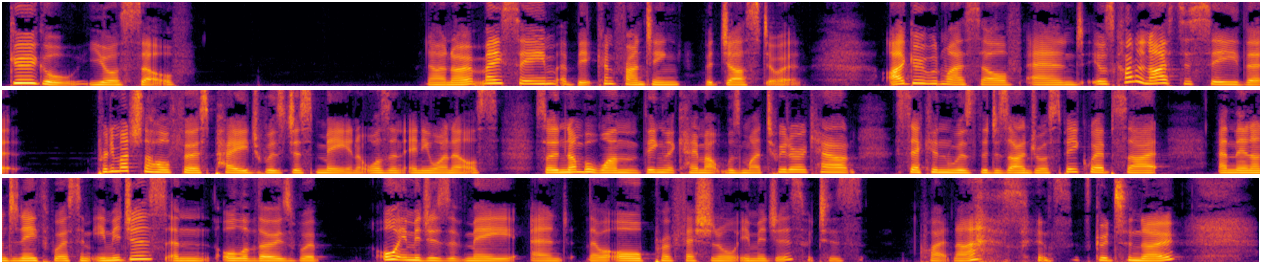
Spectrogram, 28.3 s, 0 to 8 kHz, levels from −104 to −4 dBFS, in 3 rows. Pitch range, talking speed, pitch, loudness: 190-230 Hz, 185 wpm, 200 Hz, -22 LUFS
